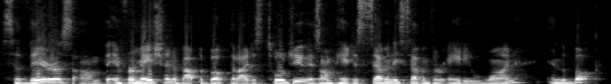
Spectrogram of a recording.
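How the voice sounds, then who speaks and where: A man's voice: mid-range voice, a little fast, darkish tone, a little hiss or hum. A man reading aloud in a scripted narration style, presenting a written story to listeners. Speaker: reader presenting a read-aloud.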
